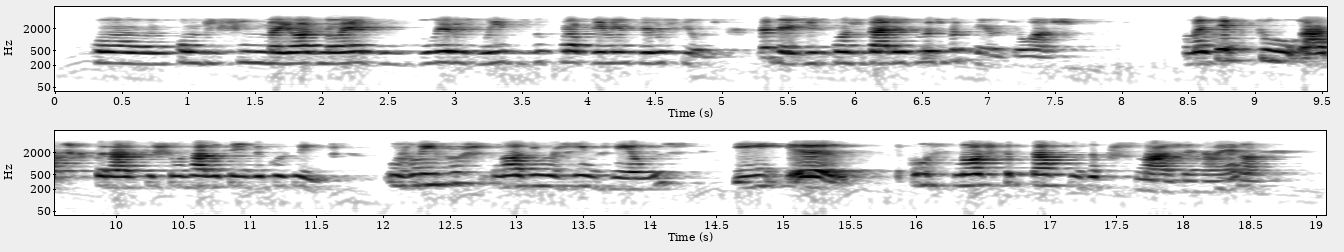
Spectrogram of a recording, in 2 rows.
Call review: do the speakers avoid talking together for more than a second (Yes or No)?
Yes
